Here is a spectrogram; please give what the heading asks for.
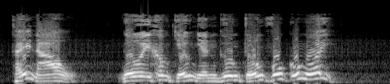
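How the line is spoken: Sudden interrupting shout. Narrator (Vietnamese): Cửu Âm giáo chủ bỗng quát lên ngắt lời

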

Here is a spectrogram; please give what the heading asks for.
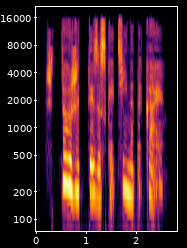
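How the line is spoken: Hoarse question. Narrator (Russian): хрипло спрашиваю я

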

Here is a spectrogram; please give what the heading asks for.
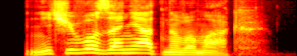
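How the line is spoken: Bored voice. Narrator (Russian): скучным голосом ответил Тихирос

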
